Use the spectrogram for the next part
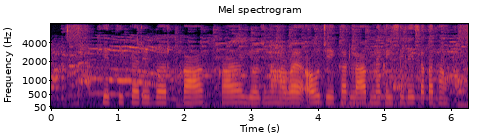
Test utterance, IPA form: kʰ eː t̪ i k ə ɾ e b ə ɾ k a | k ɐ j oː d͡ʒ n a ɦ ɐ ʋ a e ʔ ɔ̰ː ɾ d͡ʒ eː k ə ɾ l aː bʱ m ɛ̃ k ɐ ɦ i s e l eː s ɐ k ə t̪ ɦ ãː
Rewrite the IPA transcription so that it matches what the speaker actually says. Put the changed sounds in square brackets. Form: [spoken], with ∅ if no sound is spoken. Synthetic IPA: kʰ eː t̪ i k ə ɾ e b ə ɾ k a | k [a] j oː d͡ʒ n a ɦ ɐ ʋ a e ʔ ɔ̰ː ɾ d͡ʒ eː k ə ɾ l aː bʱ m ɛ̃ k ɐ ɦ i s e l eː s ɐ k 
